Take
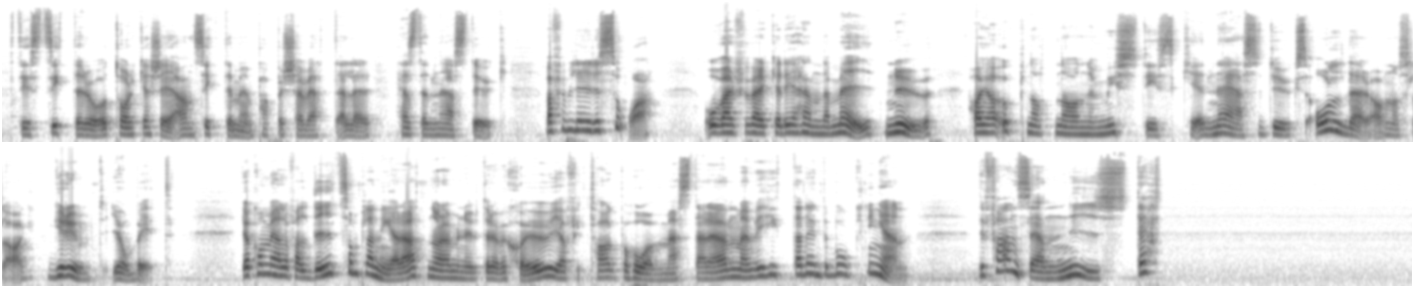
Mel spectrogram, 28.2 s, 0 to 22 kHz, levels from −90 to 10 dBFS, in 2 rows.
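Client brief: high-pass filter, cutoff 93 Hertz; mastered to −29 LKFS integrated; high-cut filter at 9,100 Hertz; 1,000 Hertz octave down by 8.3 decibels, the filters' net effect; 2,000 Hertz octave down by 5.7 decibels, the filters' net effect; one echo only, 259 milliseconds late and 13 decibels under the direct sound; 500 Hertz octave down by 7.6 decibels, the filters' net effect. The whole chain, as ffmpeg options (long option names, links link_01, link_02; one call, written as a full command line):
ffmpeg -i in.wav -af "highpass=93,lowpass=9100,equalizer=frequency=500:width_type=o:gain=-8,equalizer=frequency=1000:width_type=o:gain=-7.5,equalizer=frequency=2000:width_type=o:gain=-4,aecho=1:1:259:0.224,volume=4.5dB" out.wav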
